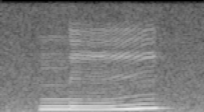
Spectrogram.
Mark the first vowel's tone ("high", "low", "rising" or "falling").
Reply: rising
